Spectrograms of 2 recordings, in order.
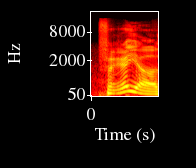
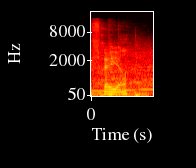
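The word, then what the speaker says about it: Freya: es eigentlich freier oder spricht man es eher freier ich glaube man spricht eher freier also zumindest habe ich mal so eine so eine Serie gesehen mit so so Nord wo auch jemand freer hieß und so geschrieben wurde und die haben es auch so ausgesprochen so um die drei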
